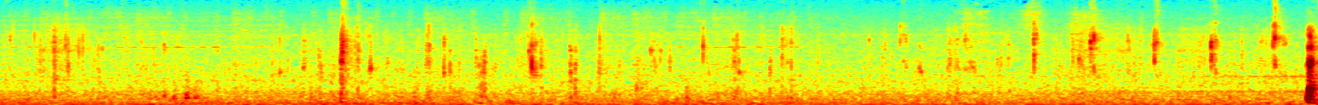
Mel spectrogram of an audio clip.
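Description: Someone eats a mixed shawarma, with soft chewing and occasional crunchy bites scattered through a quiet stretch and a few sharper, louder bites near the end.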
